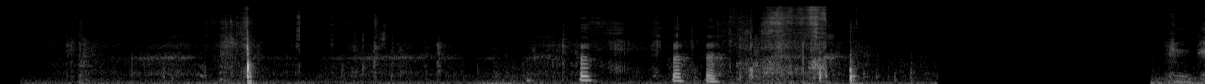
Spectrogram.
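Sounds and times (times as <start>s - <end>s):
fingertips tapping book spines: 2.1s - 4.5s.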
